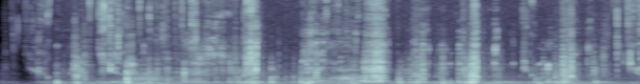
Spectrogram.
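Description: Close-miked chewing of spicy mala steamed monkfish (agujjim): a run of short, crunchy bites one after another.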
